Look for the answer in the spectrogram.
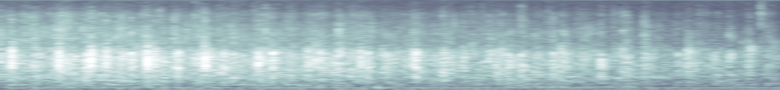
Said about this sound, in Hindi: यहां तक एक स्टेज तक लाने वाले महंत ओमनाथ जी के लिए भी ताली बजाइए ना जी।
